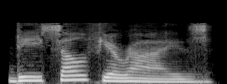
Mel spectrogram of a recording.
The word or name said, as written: desulfurizer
